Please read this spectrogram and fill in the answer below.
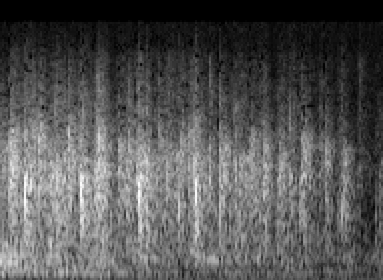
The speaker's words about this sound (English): Clap your hands and bless God.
